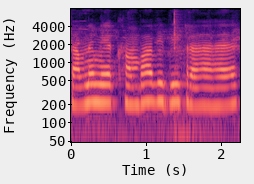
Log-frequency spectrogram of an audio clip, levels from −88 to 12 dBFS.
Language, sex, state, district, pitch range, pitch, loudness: Hindi, female, Jharkhand, Garhwa, 200-220 Hz, 215 Hz, -12 LUFS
